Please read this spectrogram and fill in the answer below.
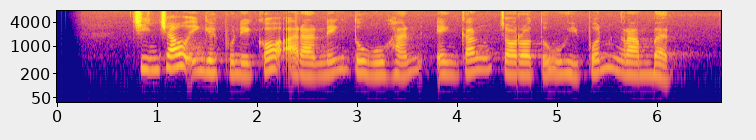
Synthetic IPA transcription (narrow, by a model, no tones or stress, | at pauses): t͡ʃiɲt͡ʃawiŋɡɪhpunikɔʔa̰ɾanɪŋt̪uwuɦanɪŋkaŋt͡ʃɔɾɔt̪uwuɦipʊnŋɾambat̪̚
